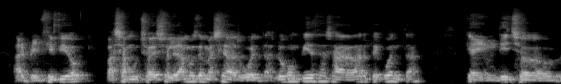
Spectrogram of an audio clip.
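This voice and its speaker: Speaking at a fairly quick pace, a man with a slight Asturian accent uses a medium pitch and ordinary pitch variation. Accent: slight northern Spanish (Asturian). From Spain (Madrid). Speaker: copywriter. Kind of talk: interview.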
